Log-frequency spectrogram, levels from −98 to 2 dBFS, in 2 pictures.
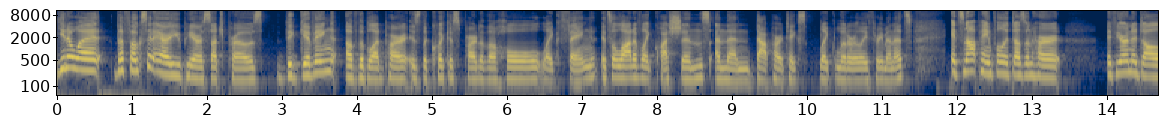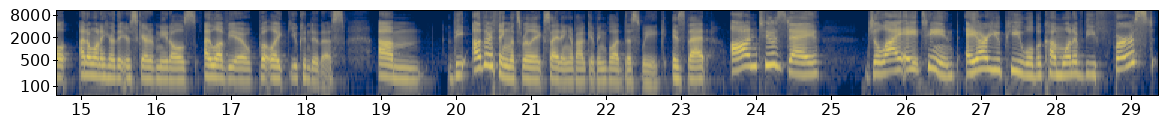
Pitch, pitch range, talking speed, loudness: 180 Hz, 160-225 Hz, 190 wpm, -19 LUFS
